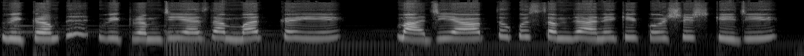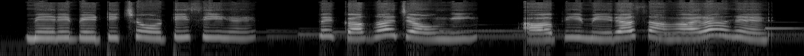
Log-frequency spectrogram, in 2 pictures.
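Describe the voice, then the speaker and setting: Plaintive, very high-voiced young mother. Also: fairly even intonation, slow, faint music behind. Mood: pleading. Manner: plaintive, pleading. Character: pleading, helpless young mother, cast out and weary. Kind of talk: acted dialogue in Hindi moral-story cartoon.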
